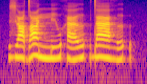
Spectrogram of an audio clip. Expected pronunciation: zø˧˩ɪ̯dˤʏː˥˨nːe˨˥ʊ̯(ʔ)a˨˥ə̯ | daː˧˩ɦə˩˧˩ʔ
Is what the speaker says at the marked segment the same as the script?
no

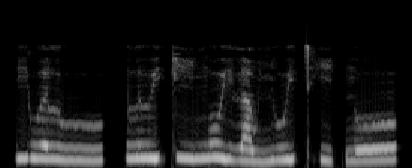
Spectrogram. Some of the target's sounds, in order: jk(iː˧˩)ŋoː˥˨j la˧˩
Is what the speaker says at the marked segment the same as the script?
no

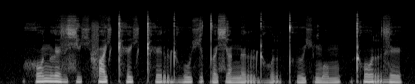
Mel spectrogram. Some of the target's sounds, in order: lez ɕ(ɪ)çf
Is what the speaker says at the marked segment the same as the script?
no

